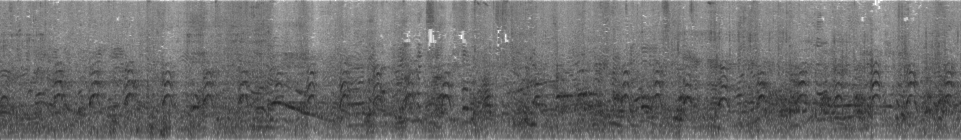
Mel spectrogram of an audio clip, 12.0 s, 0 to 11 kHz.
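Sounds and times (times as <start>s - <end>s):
crowd voices: 0.0s - 12.0s
sled dogs yelping and barking: 0.5s - 12.0s.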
